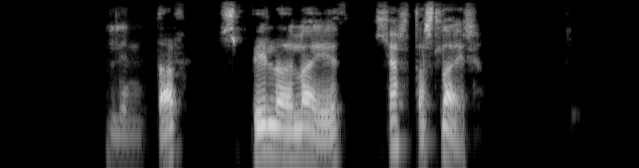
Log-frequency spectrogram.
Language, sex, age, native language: Icelandic, male, 20-29, Icelandic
